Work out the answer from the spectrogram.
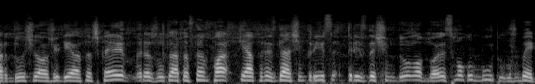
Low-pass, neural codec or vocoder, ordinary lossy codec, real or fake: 10.8 kHz; codec, 24 kHz, 1 kbps, SNAC; MP3, 48 kbps; fake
